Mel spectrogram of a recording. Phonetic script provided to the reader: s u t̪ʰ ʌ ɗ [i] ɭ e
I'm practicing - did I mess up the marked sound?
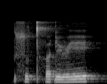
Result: no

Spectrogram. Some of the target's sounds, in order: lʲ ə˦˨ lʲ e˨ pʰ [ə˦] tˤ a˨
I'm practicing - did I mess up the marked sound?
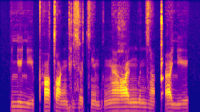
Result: yes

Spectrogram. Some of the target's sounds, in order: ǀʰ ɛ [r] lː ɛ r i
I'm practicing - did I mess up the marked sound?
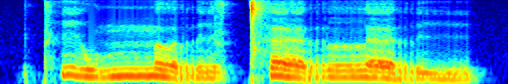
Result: no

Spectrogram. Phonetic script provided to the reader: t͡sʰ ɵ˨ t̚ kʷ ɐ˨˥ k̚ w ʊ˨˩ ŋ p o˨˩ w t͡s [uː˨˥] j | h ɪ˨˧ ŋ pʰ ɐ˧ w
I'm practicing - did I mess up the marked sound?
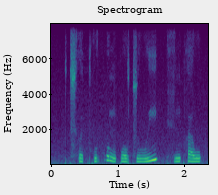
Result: no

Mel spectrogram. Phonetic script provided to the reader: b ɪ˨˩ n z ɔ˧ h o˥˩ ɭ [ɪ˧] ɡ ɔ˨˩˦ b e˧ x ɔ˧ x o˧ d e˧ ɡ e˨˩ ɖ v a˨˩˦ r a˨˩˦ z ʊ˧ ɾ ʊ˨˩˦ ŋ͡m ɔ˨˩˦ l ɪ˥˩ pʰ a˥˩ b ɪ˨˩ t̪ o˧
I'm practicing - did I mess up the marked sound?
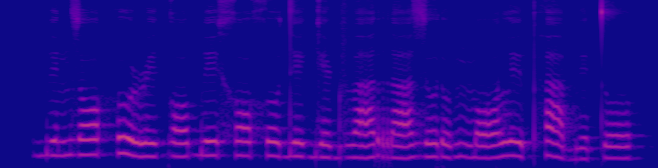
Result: yes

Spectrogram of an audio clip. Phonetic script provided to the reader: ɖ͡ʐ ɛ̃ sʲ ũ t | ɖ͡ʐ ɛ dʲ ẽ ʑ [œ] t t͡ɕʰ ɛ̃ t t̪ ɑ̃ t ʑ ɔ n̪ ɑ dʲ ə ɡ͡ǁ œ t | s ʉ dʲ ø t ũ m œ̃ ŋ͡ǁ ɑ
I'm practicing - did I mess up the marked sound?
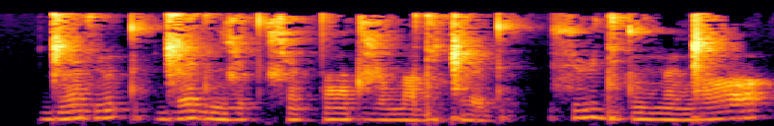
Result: no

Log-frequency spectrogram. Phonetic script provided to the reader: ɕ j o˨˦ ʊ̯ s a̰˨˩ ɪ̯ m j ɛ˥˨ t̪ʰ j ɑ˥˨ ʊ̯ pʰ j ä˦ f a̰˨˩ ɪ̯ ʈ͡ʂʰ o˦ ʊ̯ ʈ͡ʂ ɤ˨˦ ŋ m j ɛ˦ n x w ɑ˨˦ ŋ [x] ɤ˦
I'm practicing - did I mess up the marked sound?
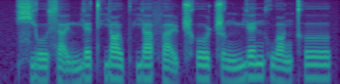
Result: yes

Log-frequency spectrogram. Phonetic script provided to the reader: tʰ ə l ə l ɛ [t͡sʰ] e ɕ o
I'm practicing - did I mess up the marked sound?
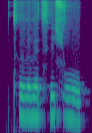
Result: no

